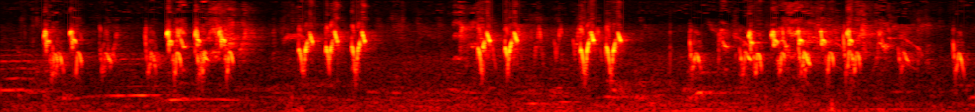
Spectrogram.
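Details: Bar-winged prinia (ciblek) giving a lively song of quick clustered high chirps in repeated bursts with brief pauses, fairly continuous through the recording.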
